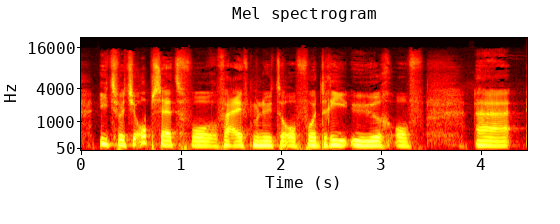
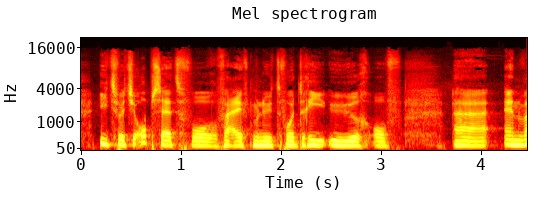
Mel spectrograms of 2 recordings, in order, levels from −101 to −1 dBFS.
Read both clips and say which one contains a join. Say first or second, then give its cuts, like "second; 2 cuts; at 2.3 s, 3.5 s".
second; 1 cut; at 2.0 s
